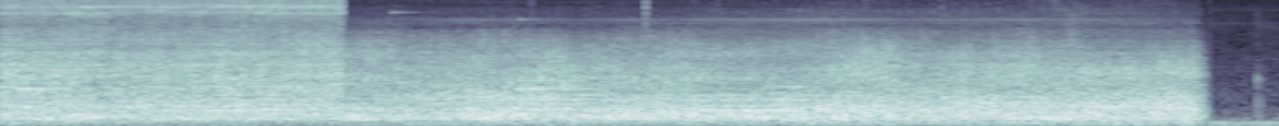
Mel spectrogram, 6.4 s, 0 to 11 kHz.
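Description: A Eurocopter EC130 helicopter running on the ground, its engine and rotor going steadily. The hiss dulls suddenly a little under two seconds in.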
